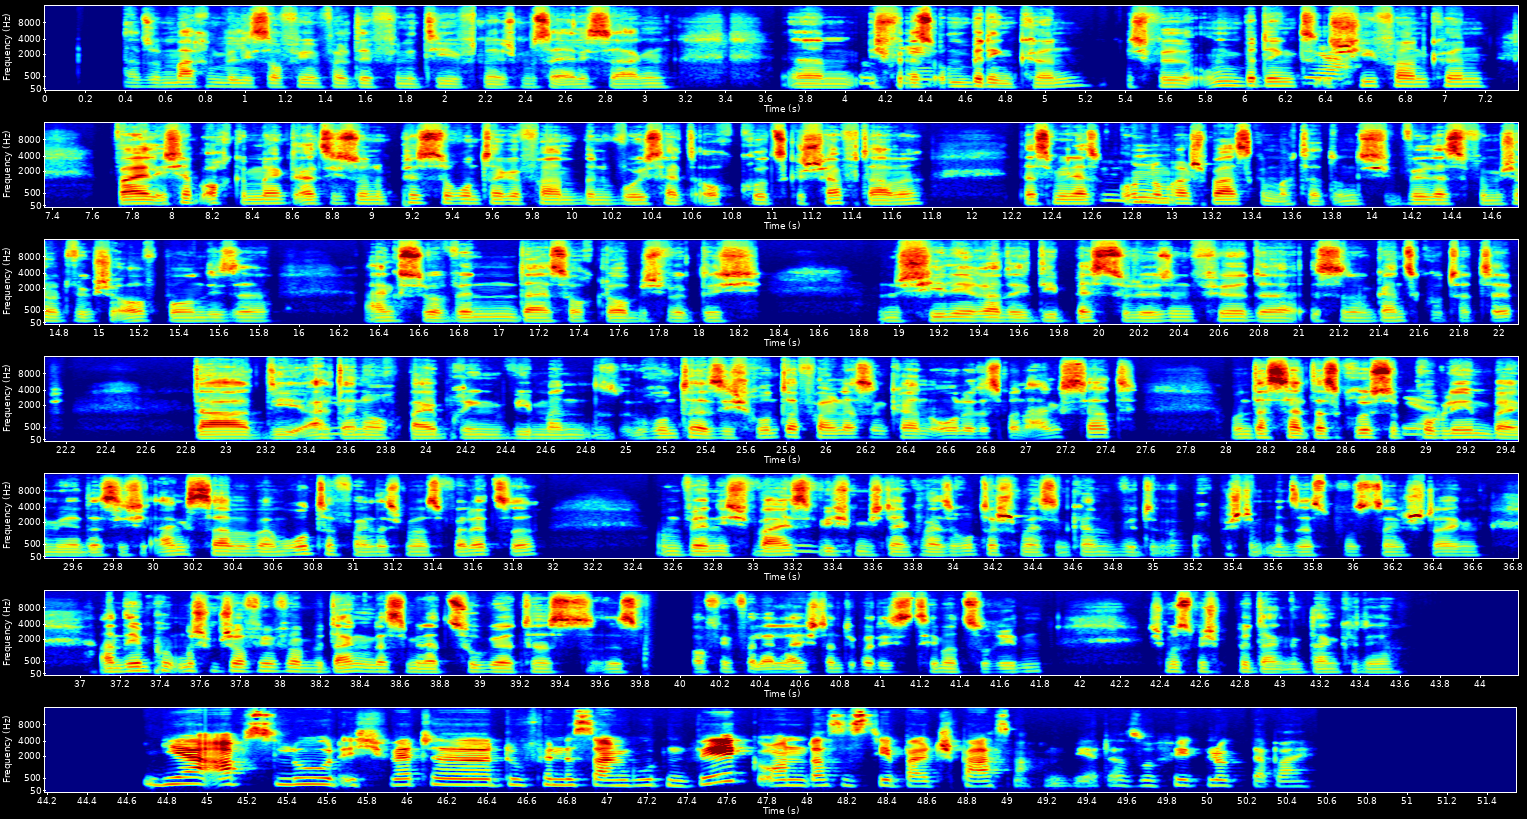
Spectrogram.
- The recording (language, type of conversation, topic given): German, advice, Wie kann ich meine Reiseängste vor neuen Orten überwinden?
- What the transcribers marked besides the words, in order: stressed: "unnormal"; other background noise; anticipating: "Weg"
